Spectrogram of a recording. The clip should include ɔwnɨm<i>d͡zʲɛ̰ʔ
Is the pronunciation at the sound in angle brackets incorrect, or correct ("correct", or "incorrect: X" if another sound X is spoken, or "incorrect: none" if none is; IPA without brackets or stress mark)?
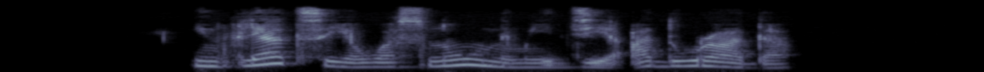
correct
